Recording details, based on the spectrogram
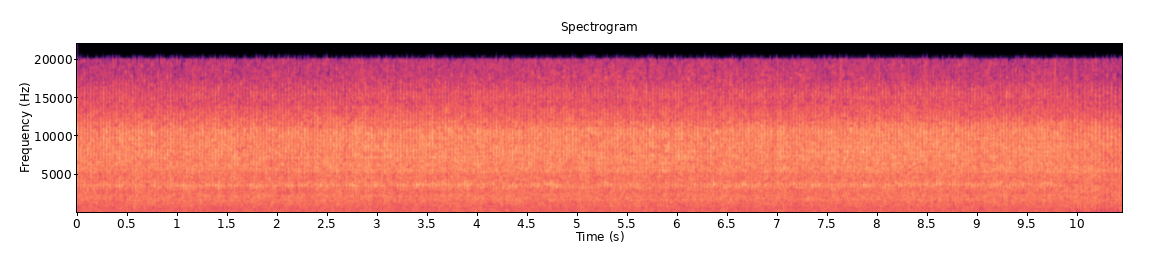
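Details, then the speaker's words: Old Craftsman snowblower, bought as a non-runner, first start after repair with fresh gas, fuel on and primed: small engine runs fast and even with a steady drone for about ten seconds, then winds down; normal running. "we're going to prime it i've already turned the fuel on put fresh gas in there oh it's sounding good"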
